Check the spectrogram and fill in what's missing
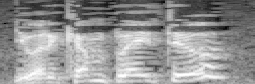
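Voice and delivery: a playful pup greeting his master; bouncy, eager puppy hello; happy dog voice. Acted. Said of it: "and he says".

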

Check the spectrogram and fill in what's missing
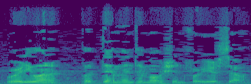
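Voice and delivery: usual speaking voice

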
